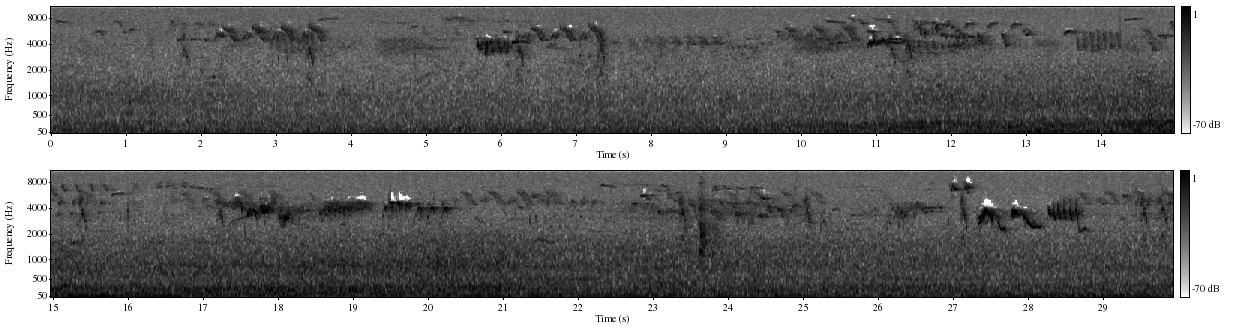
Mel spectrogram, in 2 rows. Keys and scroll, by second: 14.8 ctrl+alt+shift+e.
